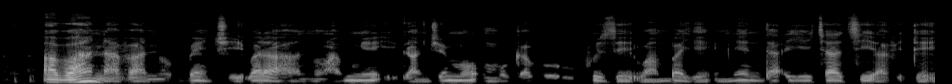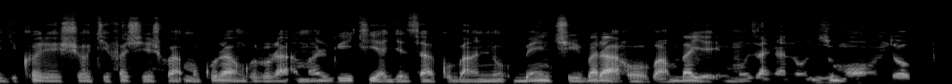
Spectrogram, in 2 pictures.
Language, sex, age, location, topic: Kinyarwanda, female, 18-24, Kigali, government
